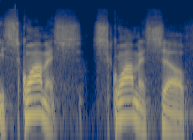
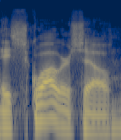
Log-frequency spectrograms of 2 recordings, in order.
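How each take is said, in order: First: "squamous" with an M in the middle, drawn out first; slowly find the word "squamous", then repeat it; corrected pronunciation. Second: "squalor" said with an L, like squalid filth; mispronounced squamous. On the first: Radio host correcting himself on the cancer's name, "squamous" with M. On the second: Radio host unsure of the cancer's name, mispronouncing it "squalor". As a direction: slowly try "squalor" in place of squamous. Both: Real, not acted. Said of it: "Is that how you say it?".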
